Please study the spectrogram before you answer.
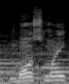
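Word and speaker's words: Mawsmai: এটাকে প্রথমে আমি বলেছিলাম কিন্তু মৌসুমী কেভ একচুয়ালি উচ্চারণটা মসমাই কেভ তো আমি ভুল করেছিলাম চলুন এর আগেও এসেছিলাম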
